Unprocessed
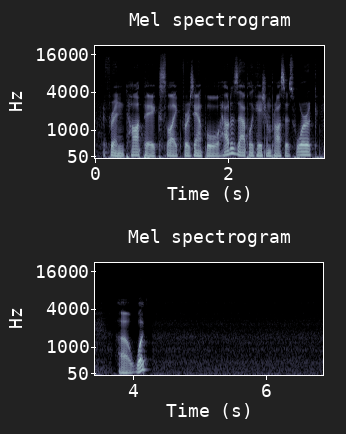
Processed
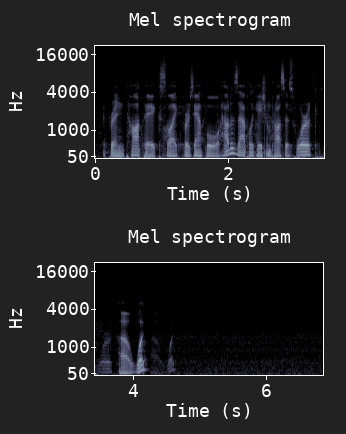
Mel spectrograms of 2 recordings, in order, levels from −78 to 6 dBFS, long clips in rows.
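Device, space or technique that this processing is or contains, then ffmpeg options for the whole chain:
ducked delay: -filter_complex "[0:a]asplit=3[link_01][link_02][link_03];[link_02]adelay=456,volume=-5dB[link_04];[link_03]apad=whole_len=322758[link_05];[link_04][link_05]sidechaincompress=threshold=-38dB:ratio=12:attack=9.1:release=673[link_06];[link_01][link_06]amix=inputs=2:normalize=0,asettb=1/sr,asplit=3[link_07][link_08][link_09];[link_07]atrim=end=0.514[link_10];[link_08]atrim=start=0.51:end=1.89,asetpts=PTS-STARTPTS,afade=type=in:duration=0.004:curve=qsin,afade=type=out:start_time=1.376:duration=0.004:curve=qsin,bandreject=frequency=2800:width=6[link_11];[link_09]atrim=start=1.886[link_12];[link_10][link_11]acrossfade=duration=0.004:curve1=hsin:curve2=qsin[link_13];[link_13][link_12]acrossfade=duration=0.004:curve1=qsin:curve2=hsin,volume=-7.5dB"

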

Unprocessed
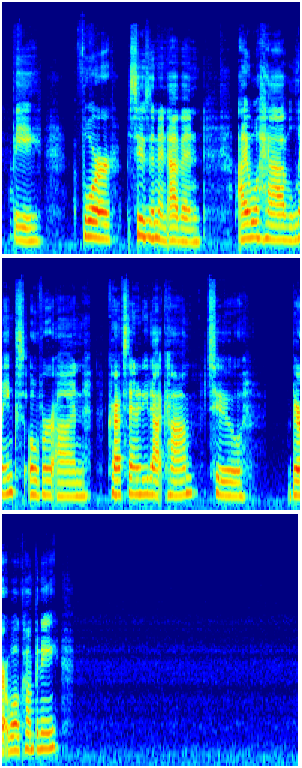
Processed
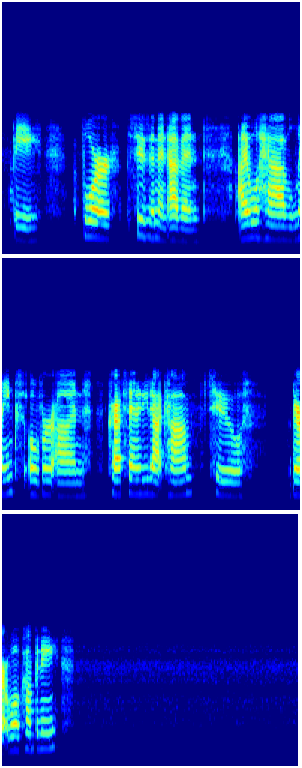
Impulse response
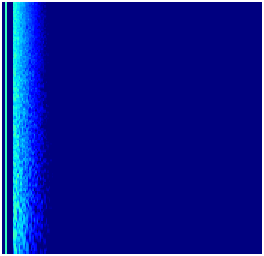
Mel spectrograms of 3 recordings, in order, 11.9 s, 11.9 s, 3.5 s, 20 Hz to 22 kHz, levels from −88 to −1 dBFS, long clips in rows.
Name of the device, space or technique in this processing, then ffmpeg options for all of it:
musical greeting card: -af "aresample=8000,aresample=44100,highpass=frequency=720:width=0.5412,highpass=frequency=720:width=1.3066,equalizer=frequency=2100:width_type=o:width=0.32:gain=5,volume=-6.5dB"

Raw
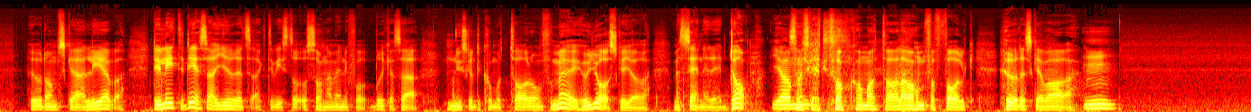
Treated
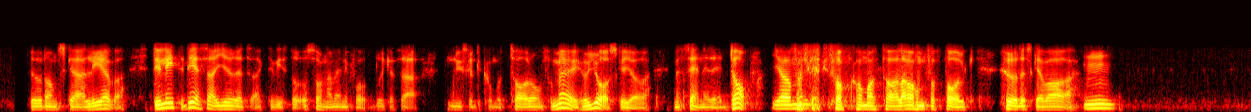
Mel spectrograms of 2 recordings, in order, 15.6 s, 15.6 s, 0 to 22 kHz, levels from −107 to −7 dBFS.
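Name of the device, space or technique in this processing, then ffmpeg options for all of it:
mobile call with aggressive noise cancelling: -filter_complex "[0:a]asplit=3[link_01][link_02][link_03];[link_01]afade=type=out:start_time=4.67:duration=0.02[link_04];[link_02]equalizer=frequency=125:width_type=o:width=1:gain=-10,equalizer=frequency=250:width_type=o:width=1:gain=-6,equalizer=frequency=500:width_type=o:width=1:gain=-7,equalizer=frequency=1000:width_type=o:width=1:gain=-5,equalizer=frequency=2000:width_type=o:width=1:gain=6,equalizer=frequency=4000:width_type=o:width=1:gain=-4,equalizer=frequency=8000:width_type=o:width=1:gain=-9,afade=type=in:start_time=4.67:duration=0.02,afade=type=out:start_time=6.23:duration=0.02[link_05];[link_03]afade=type=in:start_time=6.23:duration=0.02[link_06];[link_04][link_05][link_06]amix=inputs=3:normalize=0,highpass=140,afftdn=noise_reduction=35:noise_floor=-43,volume=-6dB" -ar 8000 -c:a libopencore_amrnb -b:a 12200

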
